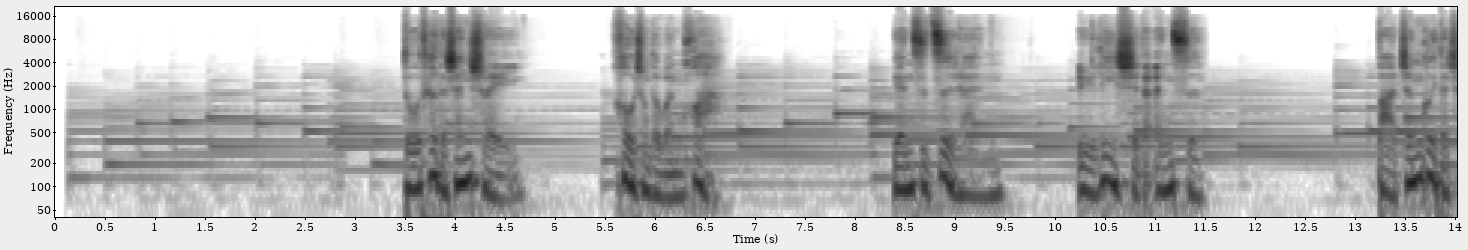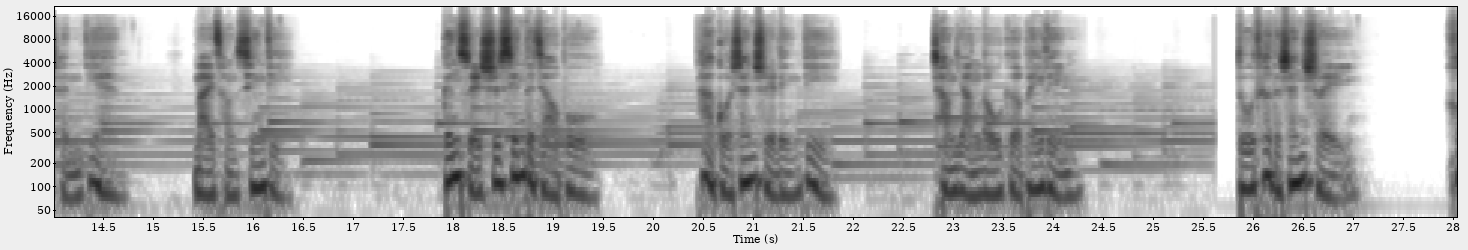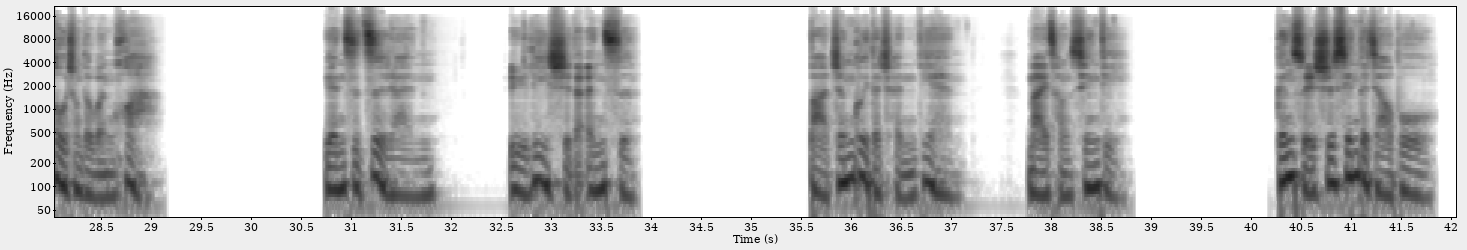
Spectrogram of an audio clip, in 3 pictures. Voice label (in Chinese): 独白 讲述; 江东情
